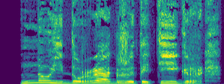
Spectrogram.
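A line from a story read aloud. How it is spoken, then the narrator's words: Loud laughing monkey. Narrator (Russian): громко рассмеялась обезьяна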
